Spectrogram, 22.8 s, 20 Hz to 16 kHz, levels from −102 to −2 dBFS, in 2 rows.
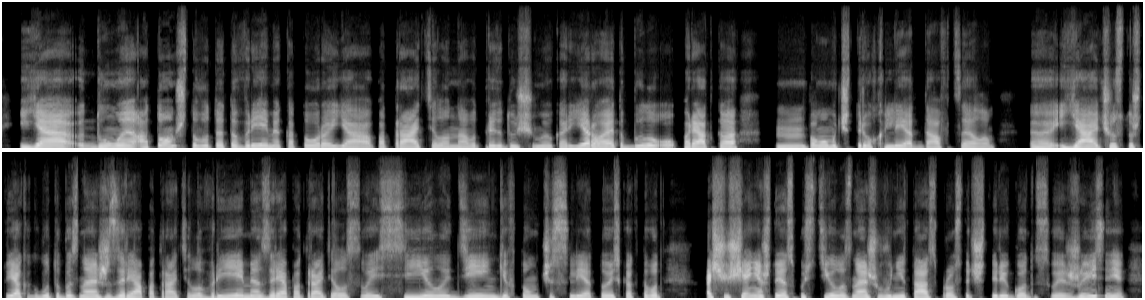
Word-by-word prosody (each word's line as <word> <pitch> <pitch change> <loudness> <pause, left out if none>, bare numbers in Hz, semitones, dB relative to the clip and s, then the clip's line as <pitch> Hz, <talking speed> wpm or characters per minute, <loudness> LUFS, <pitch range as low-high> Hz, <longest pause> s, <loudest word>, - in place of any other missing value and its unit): И 200 - -5
я, 225 +1 +5
думая 210 +5 +1
о 190 - -1
том, 240 +10 0
что 235 -10 -4
вот 195 0 -3
это 215 -1 0
время, 205 0 0
которое 185 0 -2
я 185 +1 -1
потратила 185 -1 -1
на 165 0 -3
вот 170 -1 -5
предыдущую 180 0 -3
мою 170 - -3
карьеру, 185 - +1
а 195 - +3
это 220 +1 0
было 195 +4 +1
о - - -4
порядка, 190 -1 +3 0.4
м, 185 -1 -2
по-моему, 190 +3 +1
4 200 0 -3
лет, 180 -4 0
да, 170 +3 -1
в - - -29
целом. 165 -3 -4 0.3
Э, 170 -2 0
я 195 +4 +4
чувствую, 225 +1 -2
что 195 - -5
я 195 0 +5
как 185 -3 -13
будто 205 +6 -2
бы, 190 -2 0
знаешь, 190 +1 +2
зря 180 0 +2
потратила 165 +1 -3
время, 195 +3 +1
зря 175 -1 +2
потратила 170 -1 -1
свои 165 0 -2
силы, 190 -1 +1
деньги 195 +3 0
в 185 - -8
том 175 -1 -2
числе. 180 -1 -2
То 175 - -2
есть 180 +1 -1
как-то 195 0 -3
вот 185 -1 0 0.4
ощущение, 260 +10 +4
что 230 -6 -1
я 200 - +5
спустила, 210 -1 -1
знаешь, 190 +4 +2
в 175 - -3
унитаз 185 -1 +2
просто 170 0 -3
4 175 +1 0
года 170 +1 -2
своей 170 -2 -3
жизни. 215 - +1
185 Hz, 170 wpm, -24 LUFS, 175-200 Hz, 0.4 s, я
